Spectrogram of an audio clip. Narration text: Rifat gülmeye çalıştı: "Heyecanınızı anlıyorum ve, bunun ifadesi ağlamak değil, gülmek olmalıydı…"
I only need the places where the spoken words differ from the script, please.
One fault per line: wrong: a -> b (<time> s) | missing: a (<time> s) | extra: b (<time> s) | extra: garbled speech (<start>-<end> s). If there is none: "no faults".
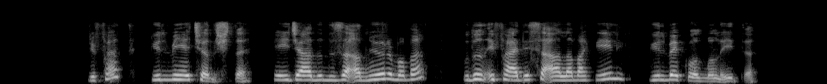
wrong: ve -> ama (4.0 s)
